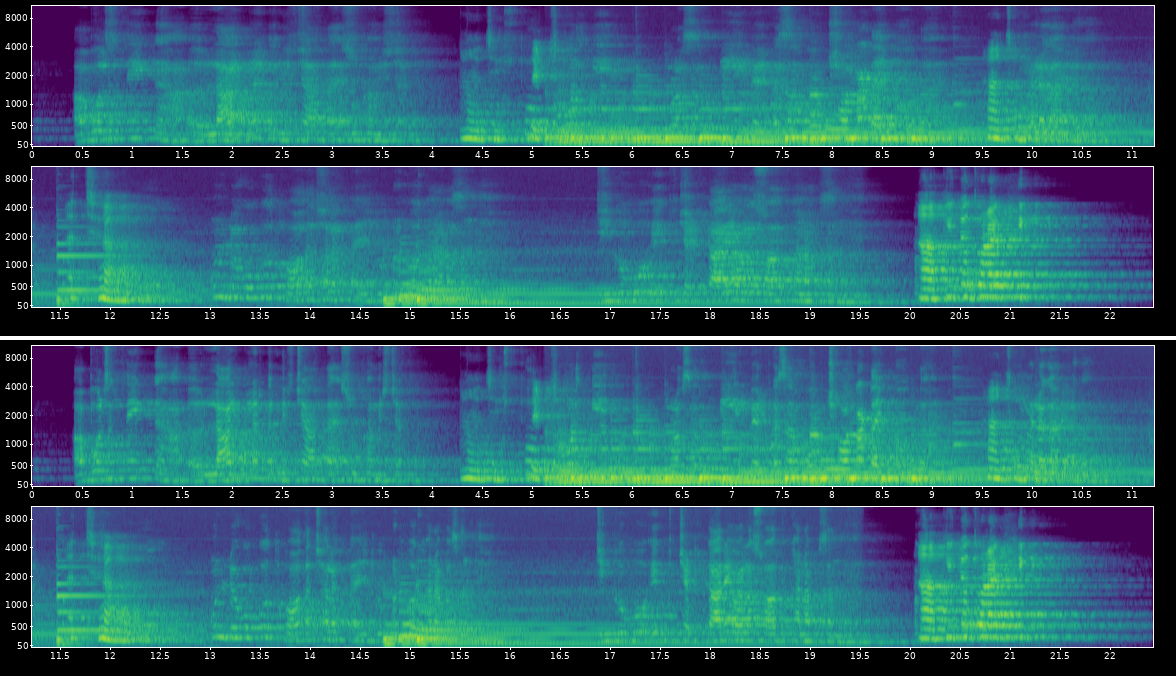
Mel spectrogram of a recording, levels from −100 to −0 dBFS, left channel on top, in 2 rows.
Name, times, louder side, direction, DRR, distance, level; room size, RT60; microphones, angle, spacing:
voice 1, 0.4-3.8 4.7-5.9 6.4-9.1 9.7-10.8 12.1-12.6 13.0-15.9 16.8-19.5 20.0-21.1, right 1 dB, 70° right, -1 dB, 4.0 m, -32 dB
voice 2, 4.3-5.4 9.5-9.9 11.6-12.2 20.1-21.1, equal, ahead, -1 dB, 1.9 m, -23 dB
sound 1, 5.1-12.5 14.7-18.7, right 2 dB, 25° right, 0.5 m, -24 dB
27.0 x 16.5 x 5.9 m, 2.3 s
head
